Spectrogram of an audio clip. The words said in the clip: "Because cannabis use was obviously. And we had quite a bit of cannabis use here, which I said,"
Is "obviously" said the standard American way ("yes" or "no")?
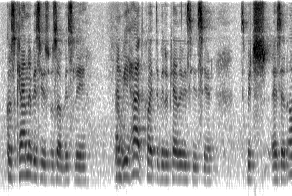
yes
